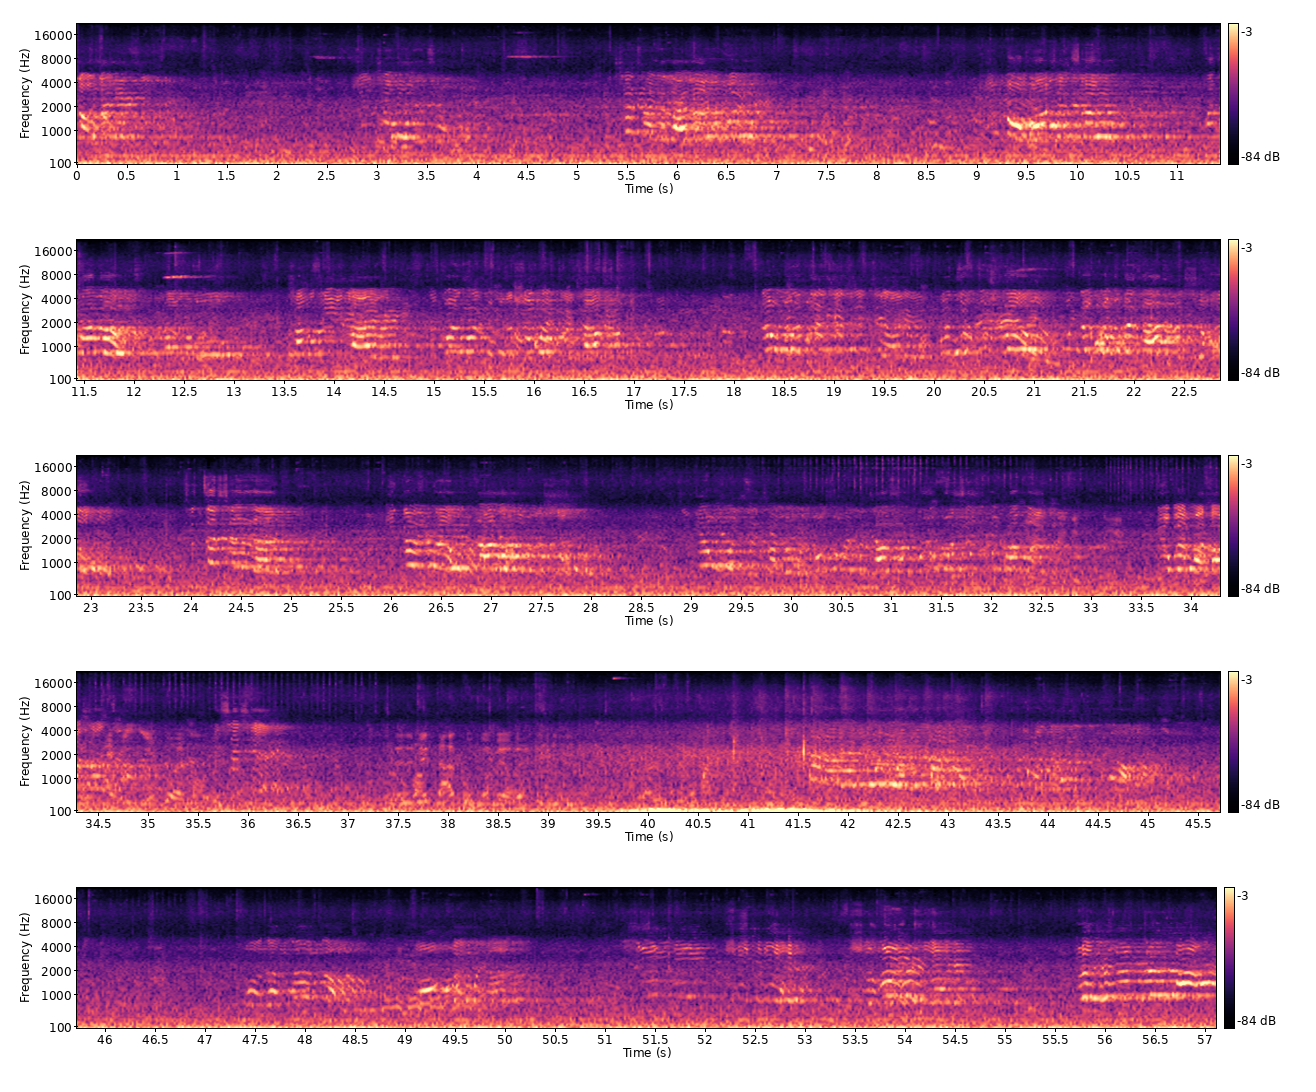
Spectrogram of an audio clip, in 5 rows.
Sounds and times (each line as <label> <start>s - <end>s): very busy road traffic 0.0s - 57.1s
Protest against the government 38.8s - 45.6s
